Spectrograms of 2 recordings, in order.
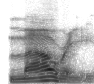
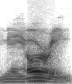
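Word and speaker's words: Māori: Maori, I used to say Maori, that's mispronouncing the native or indigenous name of this culture.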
